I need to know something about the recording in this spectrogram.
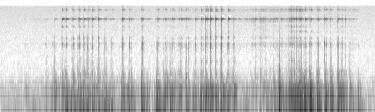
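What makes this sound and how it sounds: Fingertips and long nails tap on the top and rim of a medium, clear, hollow, empty glass jar set upside down over a microphone. The taps come in quick flurries, a first burst, a brief lull, then a second burst opening with one sharper knock. They produce deep, boomy thuds with a low hum and faint bright clicks from the nails, each tap dying away almost instantly.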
